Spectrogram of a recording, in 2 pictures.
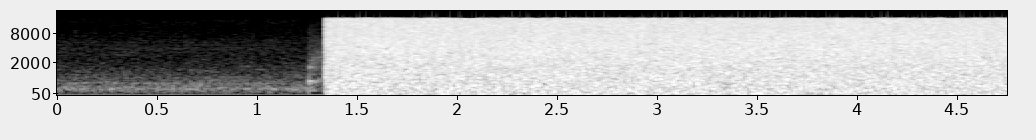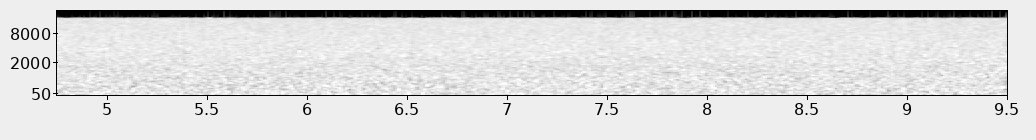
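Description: Near silence, then about a second in a loud, steady hiss of TV static (white noise) cuts in suddenly and holds at an even level.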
